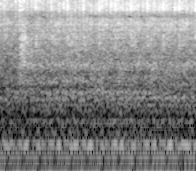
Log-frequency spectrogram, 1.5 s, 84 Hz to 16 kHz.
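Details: Warm 1600cc VW dune buggy air-cooled flat-four after new plugs, an oil change and corrected cylinder 1 and 2 plug wires: a deep, steady, even idle with a low, regular putter and no misses, knocks or hunting. It is idling cleanly, with a carburetor rebuild planned next.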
